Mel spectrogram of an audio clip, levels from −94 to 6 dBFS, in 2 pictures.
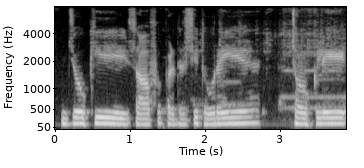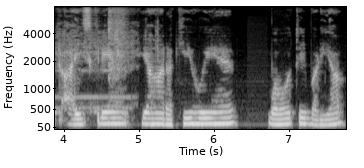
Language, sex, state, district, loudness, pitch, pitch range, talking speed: Hindi, male, Rajasthan, Jaipur, -14 LUFS, 135 Hz, 130-140 Hz, 125 wpm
